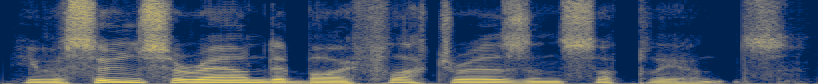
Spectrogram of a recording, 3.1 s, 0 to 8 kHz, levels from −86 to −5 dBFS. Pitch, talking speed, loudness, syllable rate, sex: 135 Hz, 155 wpm, -18 LUFS, 4.6 syllables/s, male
